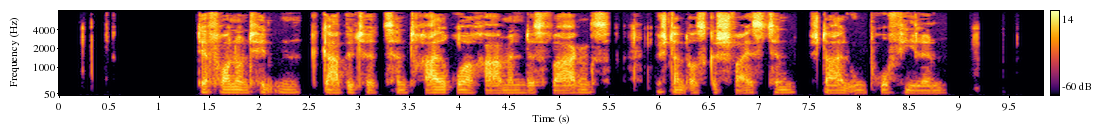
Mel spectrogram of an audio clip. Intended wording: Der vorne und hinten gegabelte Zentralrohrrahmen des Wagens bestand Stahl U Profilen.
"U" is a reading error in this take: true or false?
false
